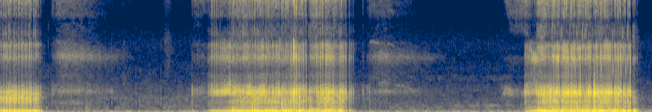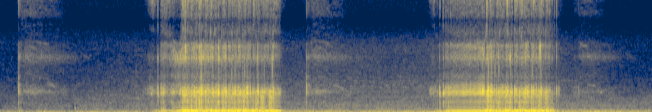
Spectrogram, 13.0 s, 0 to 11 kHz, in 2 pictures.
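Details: Sleeping Scottish Fold cat snoring loudly: loud, rasping, regular snores, about 21 a minute, with quiet pauses between breaths.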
